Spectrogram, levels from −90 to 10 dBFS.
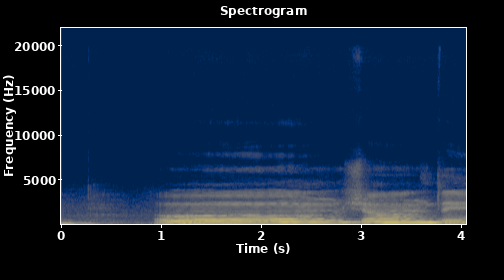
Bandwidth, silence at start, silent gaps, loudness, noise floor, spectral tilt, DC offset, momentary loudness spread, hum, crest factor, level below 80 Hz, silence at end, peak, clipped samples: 6.6 kHz; 0 s; none; -18 LUFS; -52 dBFS; -9.5 dB/octave; under 0.1%; 8 LU; none; 14 dB; -56 dBFS; 0 s; -6 dBFS; under 0.1%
